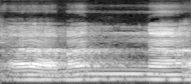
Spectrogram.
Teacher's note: نون مشدد ہے، غنہ کریں گے، آواز ناک میں چھپائیں گے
